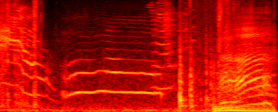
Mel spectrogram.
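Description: A cat gives a long, drawn-out meow, clear and close, followed by a shorter whining cry, with a voice speaking around it.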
